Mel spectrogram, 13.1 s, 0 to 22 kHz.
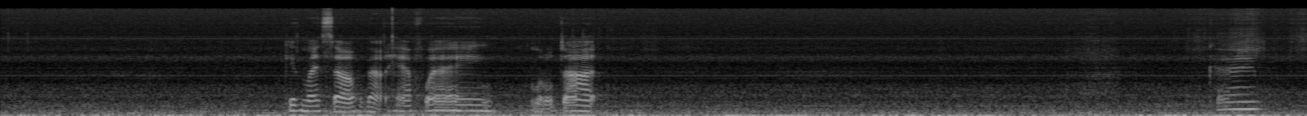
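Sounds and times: low room noise rumble: 0.0s - 13.0s.

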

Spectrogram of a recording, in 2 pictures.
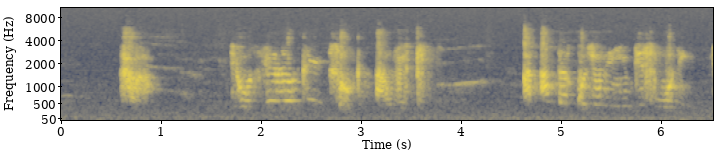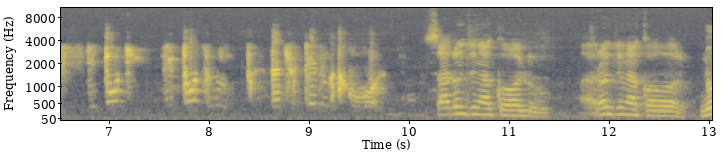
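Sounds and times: voice on speakerphone: 0.6s - 1.0s, 1.7s - 3.8s, 4.6s - 10.4s.

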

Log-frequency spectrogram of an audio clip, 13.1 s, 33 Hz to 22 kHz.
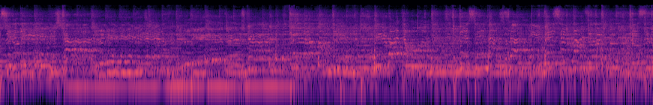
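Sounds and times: acoustic guitar: 0.0s - 13.0s
live band playing: 0.0s - 13.0s
person singing: 0.0s - 13.0s.

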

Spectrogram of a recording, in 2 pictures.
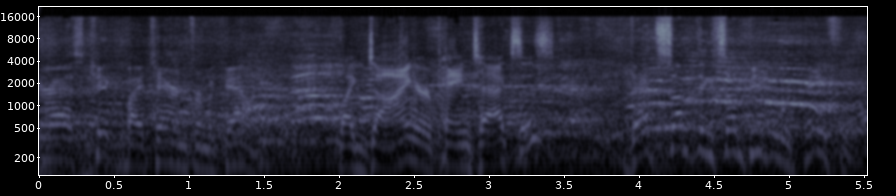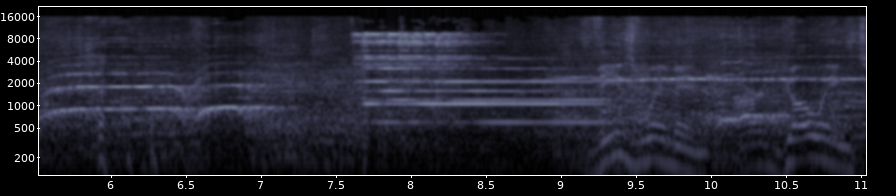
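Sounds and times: wrestling ring bell ringing: 7.6s - 11.0s.

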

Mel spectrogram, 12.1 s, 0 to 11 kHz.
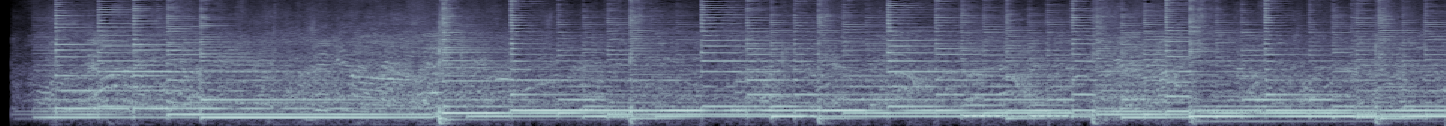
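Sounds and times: acoustic guitar strummed and picked: 0.1s - 12.0s.

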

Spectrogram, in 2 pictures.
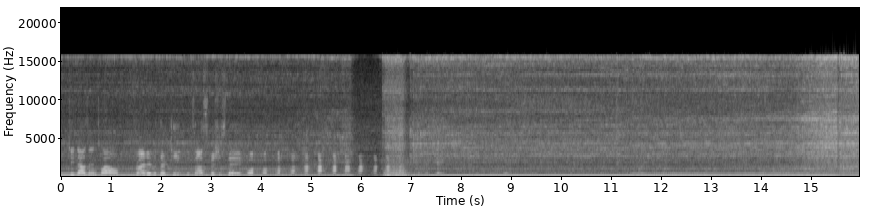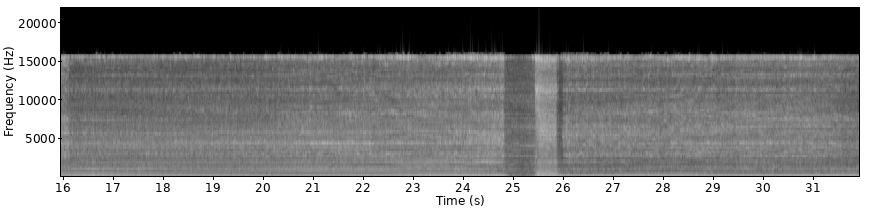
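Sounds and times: end mill cutting metal: 0.0s - 31.9s
milling machine spindle humming: 0.0s - 31.9s.

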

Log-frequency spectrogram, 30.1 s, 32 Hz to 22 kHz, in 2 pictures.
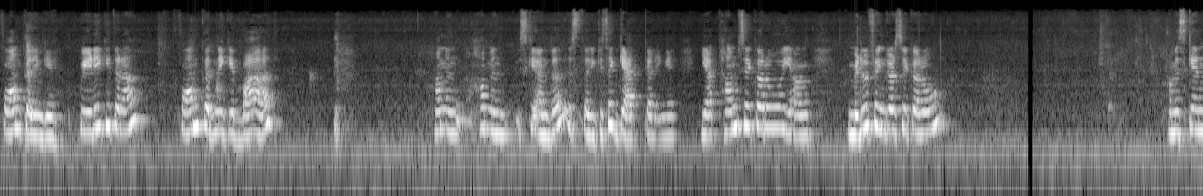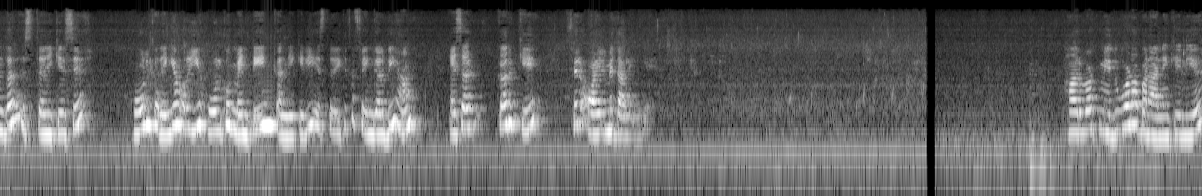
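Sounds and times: batter sizzling in hot oil: 21.5s - 26.7s.

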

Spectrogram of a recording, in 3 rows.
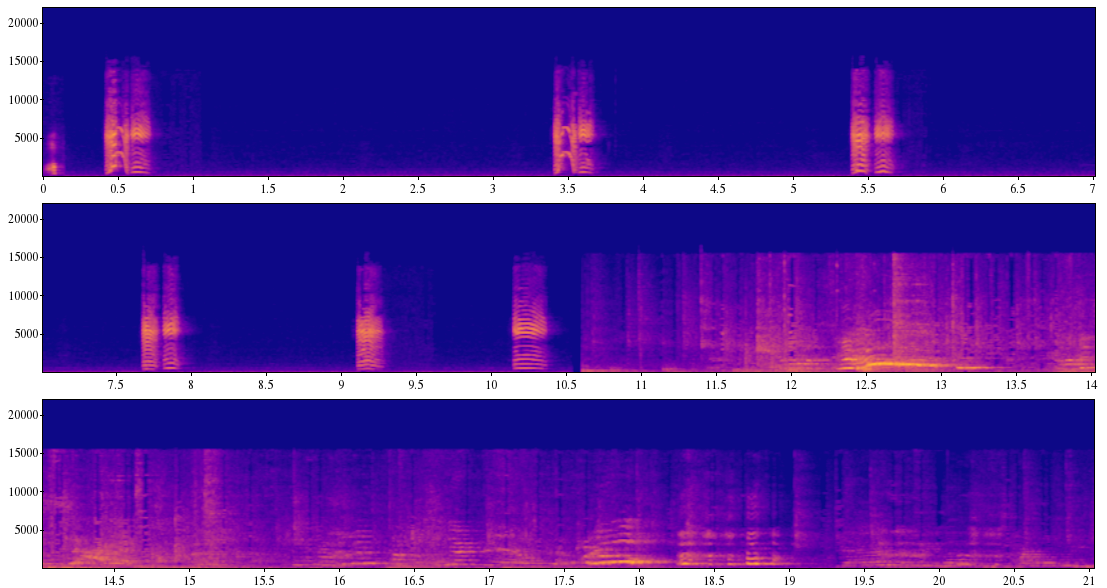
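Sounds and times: squeaky dog toy squeaks: 0.0s - 0.8s, 3.4s - 3.8s, 5.4s - 5.8s, 7.6s - 8.1s, 9.1s - 9.4s, 10.1s - 10.5s.

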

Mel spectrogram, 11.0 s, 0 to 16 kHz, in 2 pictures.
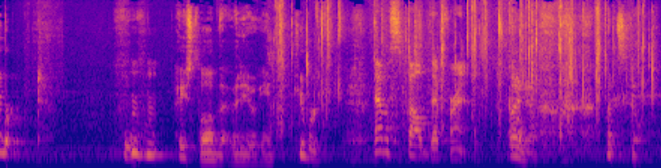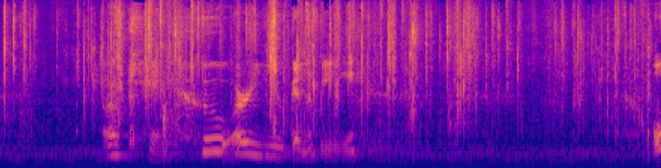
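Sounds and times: foil bag crinkling: 2.2s - 11.0s.

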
